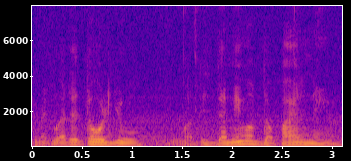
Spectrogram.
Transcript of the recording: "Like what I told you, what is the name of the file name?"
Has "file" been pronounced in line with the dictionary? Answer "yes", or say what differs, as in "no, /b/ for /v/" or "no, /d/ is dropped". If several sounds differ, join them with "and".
no, /p/ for /f/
